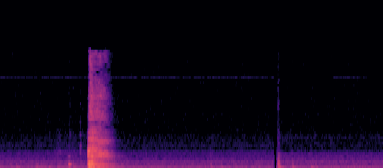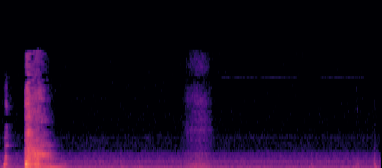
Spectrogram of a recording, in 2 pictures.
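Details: Two sharp, explosive bursts a few seconds apart over quiet room noise, a sneezing bout with a runny nose while a window was open; sneezing.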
